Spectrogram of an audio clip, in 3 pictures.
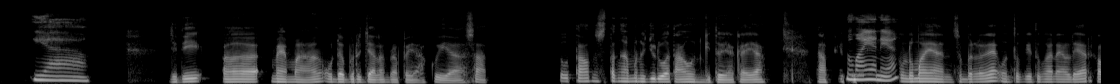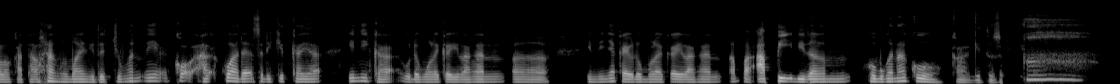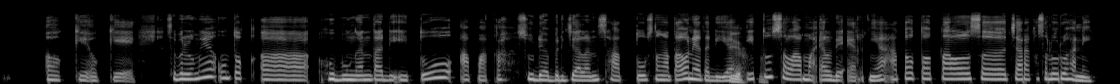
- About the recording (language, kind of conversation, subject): Indonesian, advice, Bagaimana cara mengatasi rasa bosan atau hilangnya gairah dalam hubungan jangka panjang?
- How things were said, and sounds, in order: distorted speech; laughing while speaking: "orang"; stressed: "api"; other background noise; tapping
